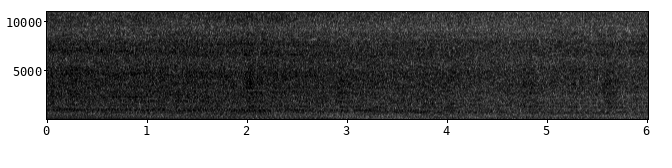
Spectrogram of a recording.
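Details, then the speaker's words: Subaru EJ25 engine from a Legacy, being swapped into a 1973 VW bay-window bus, first start after harness shortening and codes cleared: smooth even idle slightly high, firing cleanly with no misses; smoke from spilled coolant, radiator fans unconnected. "the idle is a little high but I don't think that's a big deal sounds like it's firing fine right now"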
